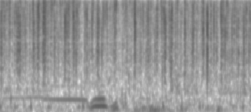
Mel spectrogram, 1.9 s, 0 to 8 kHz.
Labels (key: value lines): label: biophony, cascading saw
recorder: SoundTrap 600 or HydroMoth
